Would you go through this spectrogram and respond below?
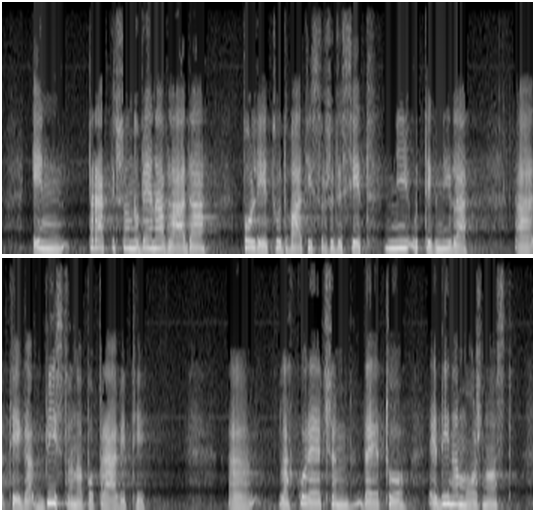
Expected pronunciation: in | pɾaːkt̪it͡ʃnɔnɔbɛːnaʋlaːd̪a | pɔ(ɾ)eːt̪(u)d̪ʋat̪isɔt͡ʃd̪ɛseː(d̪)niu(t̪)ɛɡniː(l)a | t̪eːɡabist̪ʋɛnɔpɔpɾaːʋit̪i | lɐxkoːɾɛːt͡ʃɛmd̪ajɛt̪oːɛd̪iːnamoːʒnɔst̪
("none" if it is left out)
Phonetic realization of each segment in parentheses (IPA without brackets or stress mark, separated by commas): l, u, t̪, t̪, l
